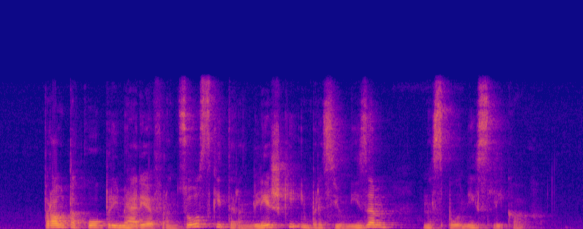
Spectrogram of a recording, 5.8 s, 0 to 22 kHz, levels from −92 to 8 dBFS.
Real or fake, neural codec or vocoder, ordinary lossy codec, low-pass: fake; vocoder, 44.1 kHz, 128 mel bands every 512 samples, BigVGAN v2; none; 14.4 kHz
